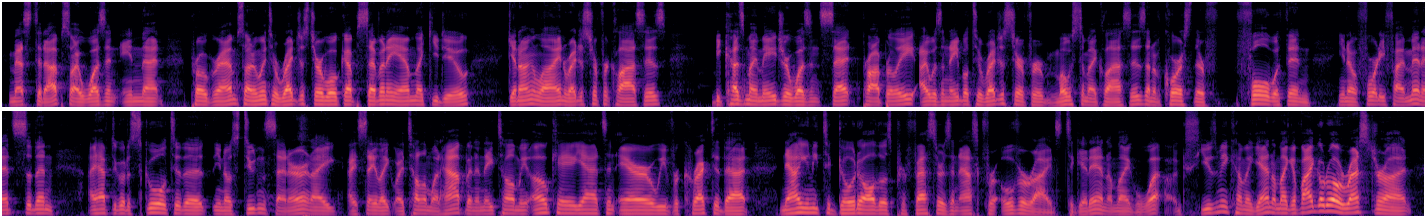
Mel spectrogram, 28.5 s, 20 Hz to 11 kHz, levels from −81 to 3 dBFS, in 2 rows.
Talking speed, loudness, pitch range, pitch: 255 wpm, -27 LUFS, 105-120 Hz, 115 Hz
